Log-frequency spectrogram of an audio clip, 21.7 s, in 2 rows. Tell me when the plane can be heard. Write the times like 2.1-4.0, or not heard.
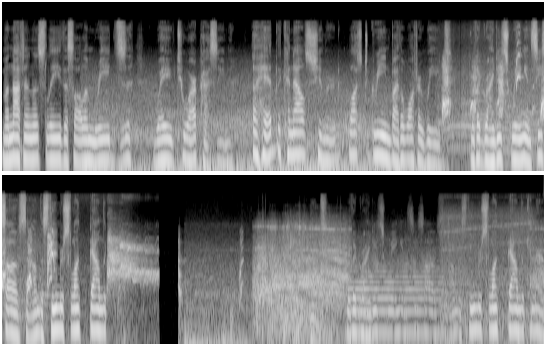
1.6-8.9, 14.4-21.6.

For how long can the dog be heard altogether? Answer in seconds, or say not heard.
7 s.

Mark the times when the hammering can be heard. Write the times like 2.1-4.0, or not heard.
not heard.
